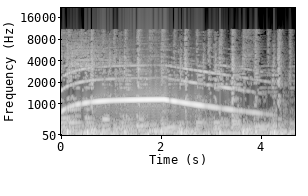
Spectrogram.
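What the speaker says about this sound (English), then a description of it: "And these are sirens." A single loud fire truck siren wail rises, holds, then slowly falls in pitch, close by and dominating everything else.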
